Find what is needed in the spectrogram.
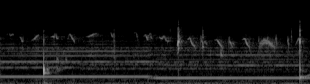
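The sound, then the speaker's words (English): Small birds twitter and chirp continuously over a steady low hum. A few sharp splashy knocks break in as birds play in a fish pond in the evening. “What's that? Oh, birds playing in the fish pond.”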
